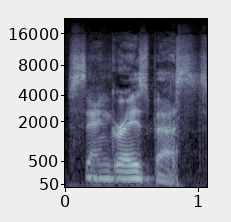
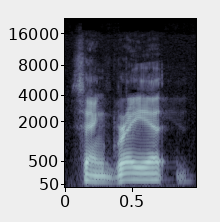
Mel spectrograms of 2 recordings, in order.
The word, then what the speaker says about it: Sangre's Best: Did I say it right? Sangre's best. I actually did. Sangre's best. Boy, it took me so long. I was like, Sangreas. I don't know why I was so, but Sangre's best.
